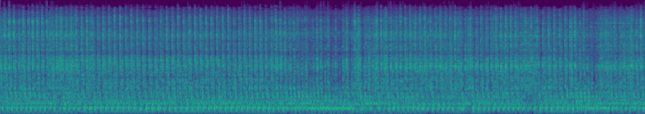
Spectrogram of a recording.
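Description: Single runs at a steady idle with an uneven, rattly beat over the exhaust pulses; something sounds off, but the cause isn't clear.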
